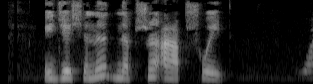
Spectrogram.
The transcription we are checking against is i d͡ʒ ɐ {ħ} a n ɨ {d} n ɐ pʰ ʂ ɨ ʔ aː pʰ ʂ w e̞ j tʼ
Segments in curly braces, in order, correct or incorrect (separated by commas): incorrect, correct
